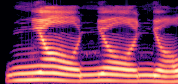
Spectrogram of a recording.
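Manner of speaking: ño repeated with a ny-like ñ; teacher drilling the ñ sound. Shown as a demonstration. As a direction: drill the ño syllable. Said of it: "drilling the ñ syllable".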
